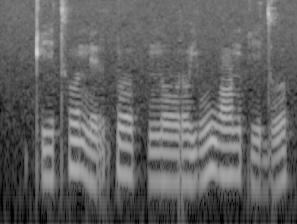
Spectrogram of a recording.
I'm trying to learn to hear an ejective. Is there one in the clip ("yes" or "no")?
yes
